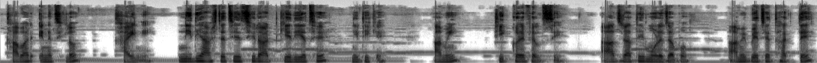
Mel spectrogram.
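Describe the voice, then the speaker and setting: A man with a medium-pitched, slightly mellow voice narrates a scripted first-person story in which he is also the lead character. Music plays beneath his voice.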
